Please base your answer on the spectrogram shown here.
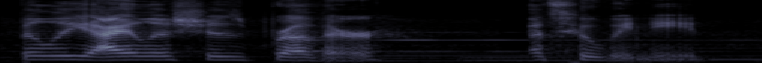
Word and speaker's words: Billie Eilish: Look, the first time I heard the name Billie Eilish, I like mispronounced it for an entire year. Okay, I kept saying, ill eyelash.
